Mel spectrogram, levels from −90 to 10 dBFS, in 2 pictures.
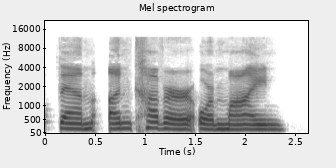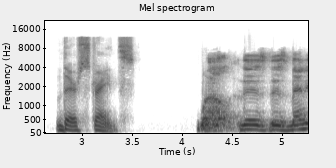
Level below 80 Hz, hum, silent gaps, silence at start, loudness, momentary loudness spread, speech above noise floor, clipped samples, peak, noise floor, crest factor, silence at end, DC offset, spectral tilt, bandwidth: -64 dBFS; none; none; 0.15 s; -18 LUFS; 9 LU; 65 dB; under 0.1%; -4 dBFS; -82 dBFS; 14 dB; 0 s; under 0.1%; -4.5 dB/octave; 12.5 kHz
